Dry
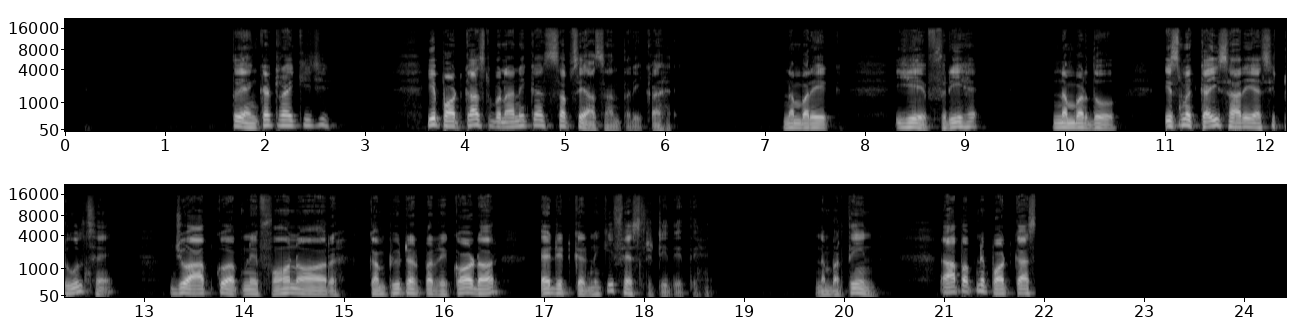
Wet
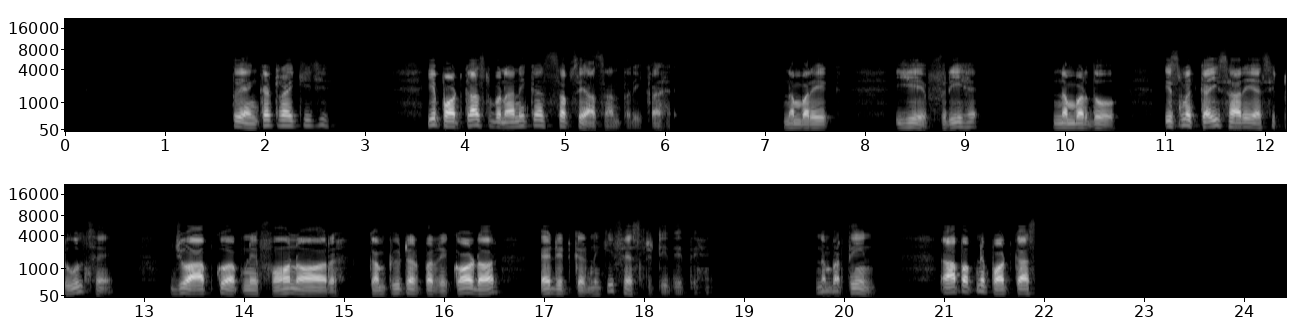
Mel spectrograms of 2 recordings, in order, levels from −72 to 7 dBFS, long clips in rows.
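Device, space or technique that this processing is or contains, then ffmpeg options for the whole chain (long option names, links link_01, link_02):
phone earpiece: -filter_complex "[0:a]lowpass=7900,highpass=340,equalizer=frequency=360:width_type=q:width=4:gain=-5,equalizer=frequency=620:width_type=q:width=4:gain=3,equalizer=frequency=1000:width_type=q:width=4:gain=10,equalizer=frequency=1600:width_type=q:width=4:gain=-6,equalizer=frequency=3200:width_type=q:width=4:gain=6,lowpass=frequency=3900:width=0.5412,lowpass=frequency=3900:width=1.3066,asplit=3[link_01][link_02][link_03];[link_01]afade=type=out:start_time=18.27:duration=0.02[link_04];[link_02]aecho=1:1:7.2:0.73,afade=type=in:start_time=18.27:duration=0.02,afade=type=out:start_time=19.94:duration=0.02[link_05];[link_03]afade=type=in:start_time=19.94:duration=0.02[link_06];[link_04][link_05][link_06]amix=inputs=3:normalize=0,adynamicequalizer=threshold=0.0224:dfrequency=630:dqfactor=1.2:tfrequency=630:tqfactor=1.2:attack=5:release=100:ratio=0.375:range=3.5:mode=boostabove:tftype=bell,volume=-1dB"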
